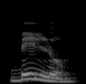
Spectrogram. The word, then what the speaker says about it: velo: Ahora, en velo se escribe con V, pero cuando nosotros lo pronunciamos, ¿de acuerdo? Lo pronunciamos con B, velo.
